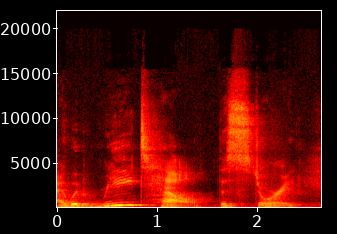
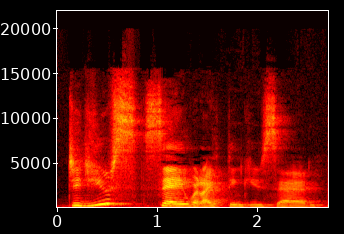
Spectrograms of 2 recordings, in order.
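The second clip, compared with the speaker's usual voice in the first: excited mock surprise; gasp, amazed at the guess; surprised; 6 dB louder than usual. Pretends to hear the answer.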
